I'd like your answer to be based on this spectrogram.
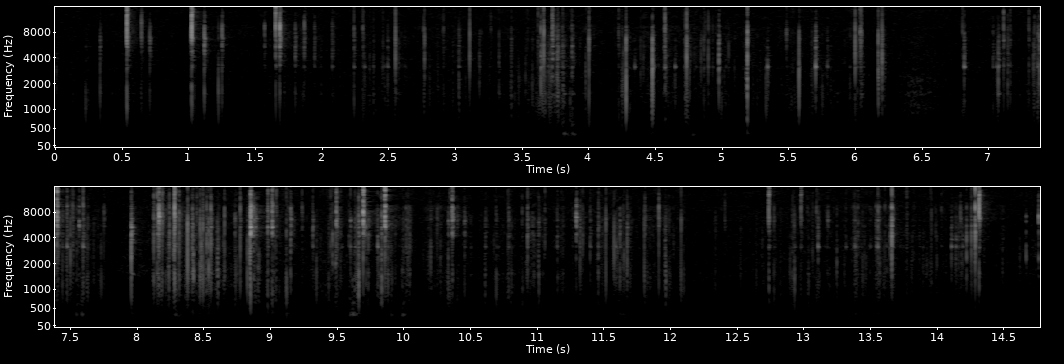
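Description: Long acrylic nails on both hands scratch and tap all over a rounded, hollow metal wire-mesh microphone grille. The result is a steady stream of quiet, bright clicks and crisp scratching with no low end. Denser scraping flurries swell around the middle of the clip.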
